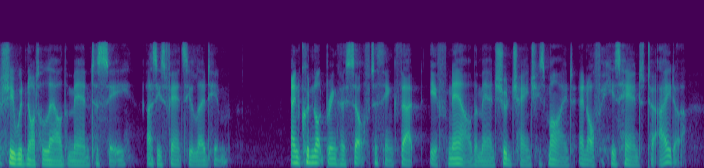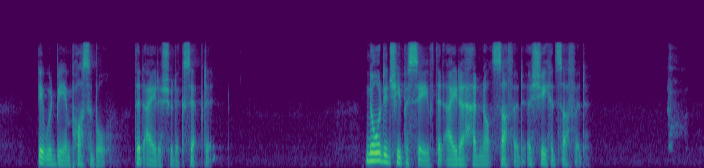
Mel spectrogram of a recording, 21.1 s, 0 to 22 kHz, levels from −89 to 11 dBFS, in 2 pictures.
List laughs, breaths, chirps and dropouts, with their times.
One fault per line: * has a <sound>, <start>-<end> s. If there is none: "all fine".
* has a sniff, 20.6-20.9 s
